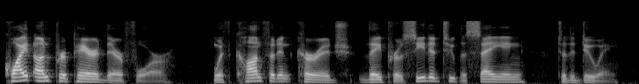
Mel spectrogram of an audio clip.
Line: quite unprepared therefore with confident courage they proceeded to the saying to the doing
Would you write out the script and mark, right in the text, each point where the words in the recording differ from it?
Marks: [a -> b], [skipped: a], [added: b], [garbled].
quite unprepared therefore with confident courage they proceeded to the saying to the doing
